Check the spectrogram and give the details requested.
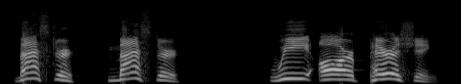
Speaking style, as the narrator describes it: they scream at him

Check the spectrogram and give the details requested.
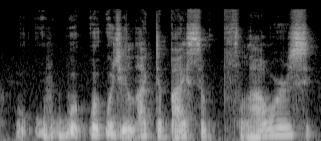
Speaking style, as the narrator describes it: squeaked

